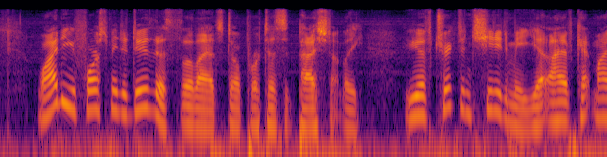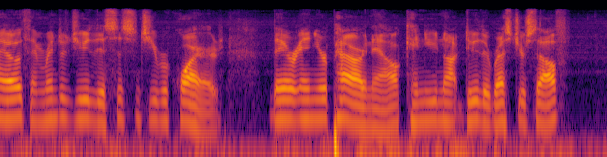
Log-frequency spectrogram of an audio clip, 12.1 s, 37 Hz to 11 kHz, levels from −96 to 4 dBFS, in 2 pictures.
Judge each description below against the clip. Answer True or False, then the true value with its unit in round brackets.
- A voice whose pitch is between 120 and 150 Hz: True (140 Hz)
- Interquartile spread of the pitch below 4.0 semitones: False (4.7 semitones)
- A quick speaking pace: True (220 wpm)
